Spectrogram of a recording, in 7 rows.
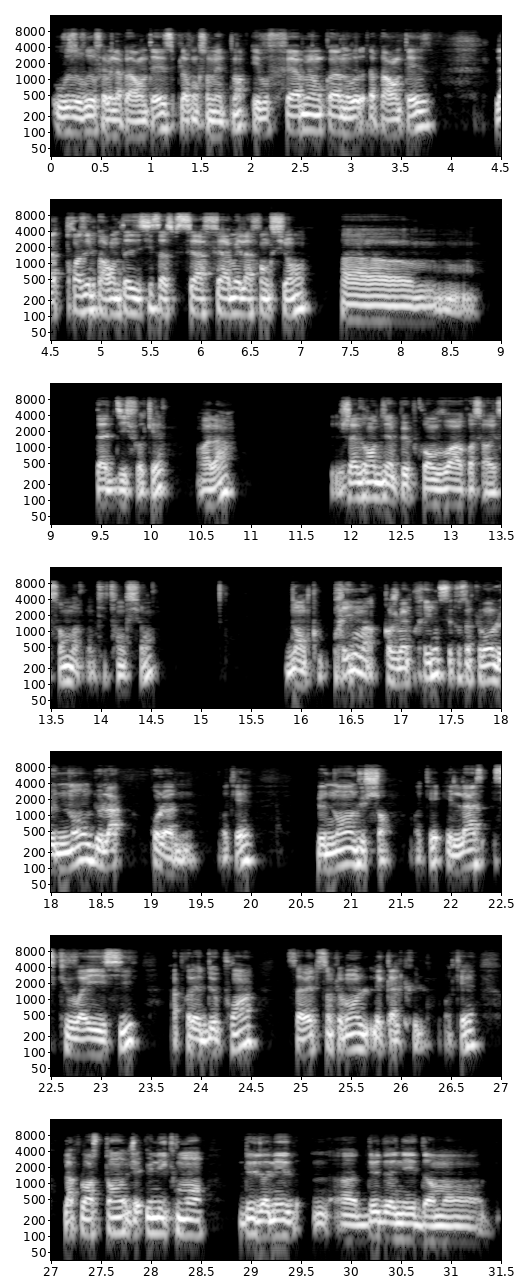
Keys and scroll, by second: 0.5 [, 2.9 [.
